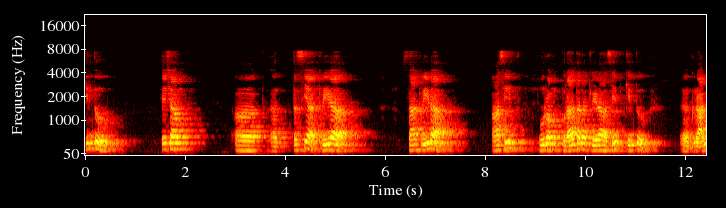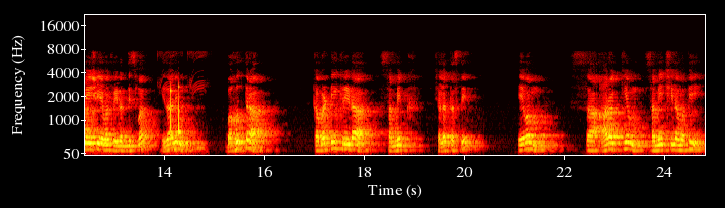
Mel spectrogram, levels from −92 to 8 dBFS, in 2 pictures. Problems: background sounds at intervals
